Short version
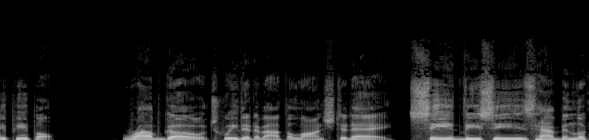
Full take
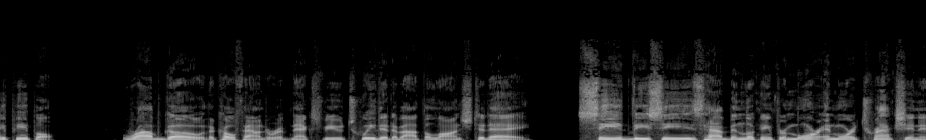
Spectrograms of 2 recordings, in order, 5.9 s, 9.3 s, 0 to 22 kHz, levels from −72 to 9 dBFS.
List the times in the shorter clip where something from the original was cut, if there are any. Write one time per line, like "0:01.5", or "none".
0:02.1
0:04.0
